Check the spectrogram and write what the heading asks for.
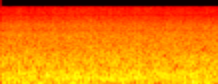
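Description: Steady rushing noise of wind buffeting the phone's microphone outdoors, with an irregular low rumble.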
